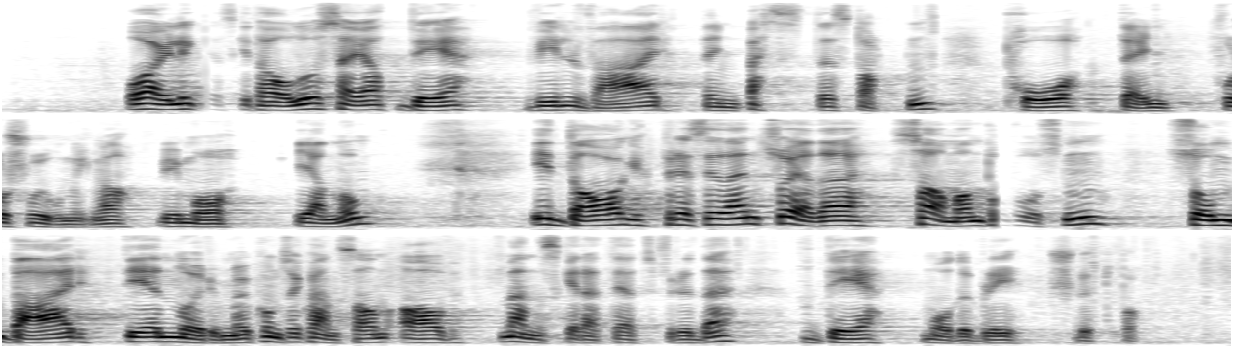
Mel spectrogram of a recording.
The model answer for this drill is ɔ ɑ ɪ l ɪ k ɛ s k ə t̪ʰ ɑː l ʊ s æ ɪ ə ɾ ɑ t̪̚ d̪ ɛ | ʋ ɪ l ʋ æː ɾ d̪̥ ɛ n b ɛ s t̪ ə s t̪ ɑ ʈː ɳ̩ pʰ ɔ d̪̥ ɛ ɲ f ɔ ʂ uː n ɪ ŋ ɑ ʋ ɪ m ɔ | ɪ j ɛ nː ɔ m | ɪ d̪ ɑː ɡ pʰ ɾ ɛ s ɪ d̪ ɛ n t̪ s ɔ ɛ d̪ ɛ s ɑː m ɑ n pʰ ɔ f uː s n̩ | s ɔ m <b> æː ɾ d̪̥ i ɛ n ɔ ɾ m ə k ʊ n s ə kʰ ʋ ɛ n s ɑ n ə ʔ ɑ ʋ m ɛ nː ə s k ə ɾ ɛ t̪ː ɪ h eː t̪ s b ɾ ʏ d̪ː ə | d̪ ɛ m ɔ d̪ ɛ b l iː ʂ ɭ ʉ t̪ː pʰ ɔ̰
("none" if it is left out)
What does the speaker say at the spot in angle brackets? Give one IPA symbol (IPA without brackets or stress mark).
b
